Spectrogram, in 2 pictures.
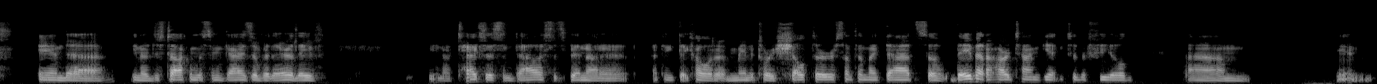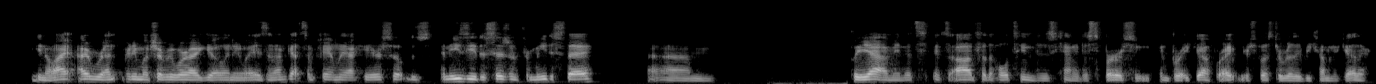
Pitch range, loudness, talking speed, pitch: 95-115 Hz, -28 LUFS, 220 wpm, 105 Hz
